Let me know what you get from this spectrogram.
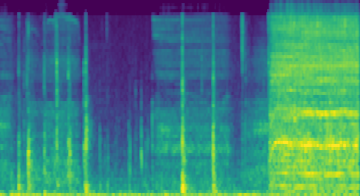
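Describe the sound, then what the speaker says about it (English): A small cordless screwdriver runs with a steady whir, loud and close, after a stretch of scattered clicks and handling knocks; no talking. "I like these little cordless screwdrivers because they're not real powerful, but they seem to get the job done."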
